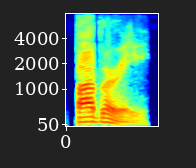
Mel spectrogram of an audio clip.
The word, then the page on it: Barbary: American English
